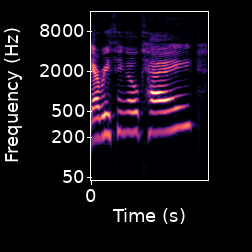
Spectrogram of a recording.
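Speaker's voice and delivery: high and fast, anxious check; worried question. Retold or imitated. Mother asking the sitter if all is well, high and rushed. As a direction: rush out the question in worry.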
